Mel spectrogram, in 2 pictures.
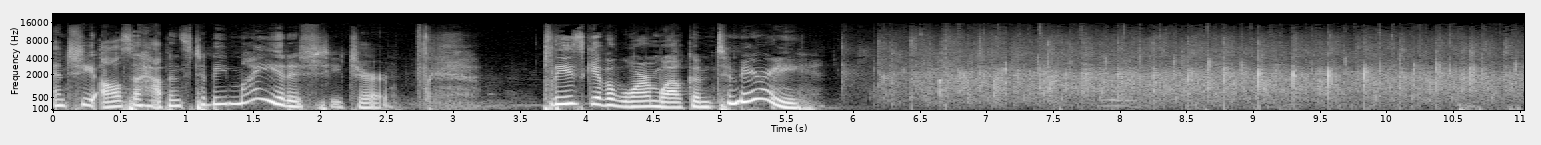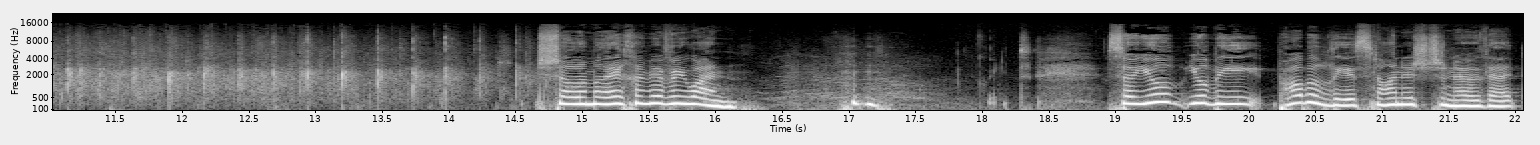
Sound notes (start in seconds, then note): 5.9 applause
